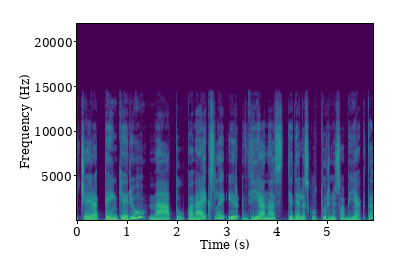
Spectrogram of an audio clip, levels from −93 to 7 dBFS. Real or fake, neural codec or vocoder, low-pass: real; none; 14.4 kHz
